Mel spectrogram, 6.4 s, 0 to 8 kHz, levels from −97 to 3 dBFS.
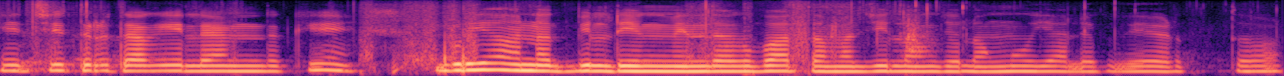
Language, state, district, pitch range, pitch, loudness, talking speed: Gondi, Chhattisgarh, Sukma, 200-220 Hz, 205 Hz, -15 LUFS, 130 wpm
